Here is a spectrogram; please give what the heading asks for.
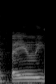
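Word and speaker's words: Bailly: moved to money nighters promised it like really Ali something like that but now everyone's pronouncing a Bailey so I'll leave that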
